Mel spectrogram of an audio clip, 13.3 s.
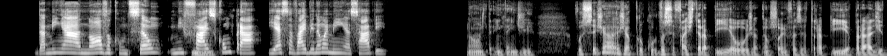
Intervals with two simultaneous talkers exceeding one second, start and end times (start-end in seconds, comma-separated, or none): none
